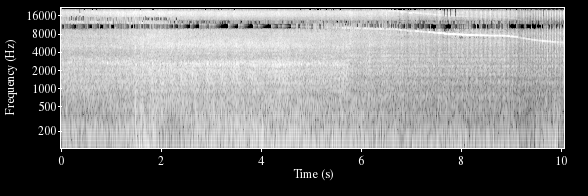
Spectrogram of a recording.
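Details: JCB 220 Ecomax diesel idling with an uneven, stumbling beat, a few pulses a second that don't land evenly, missing on a cylinder; engine misfire.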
